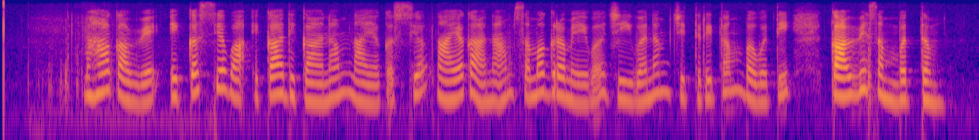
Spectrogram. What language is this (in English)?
Sanskrit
